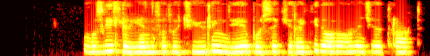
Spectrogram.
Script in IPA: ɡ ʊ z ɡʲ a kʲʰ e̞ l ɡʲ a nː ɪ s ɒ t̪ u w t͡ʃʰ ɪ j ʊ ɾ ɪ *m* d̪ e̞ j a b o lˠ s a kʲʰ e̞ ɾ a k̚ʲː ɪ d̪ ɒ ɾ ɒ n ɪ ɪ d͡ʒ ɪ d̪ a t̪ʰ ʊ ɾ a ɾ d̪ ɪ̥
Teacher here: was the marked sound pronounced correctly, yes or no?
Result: no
